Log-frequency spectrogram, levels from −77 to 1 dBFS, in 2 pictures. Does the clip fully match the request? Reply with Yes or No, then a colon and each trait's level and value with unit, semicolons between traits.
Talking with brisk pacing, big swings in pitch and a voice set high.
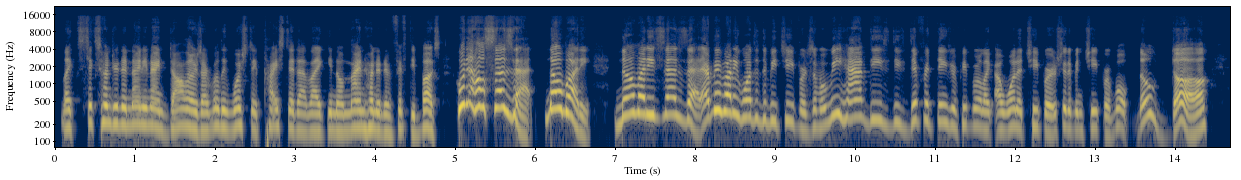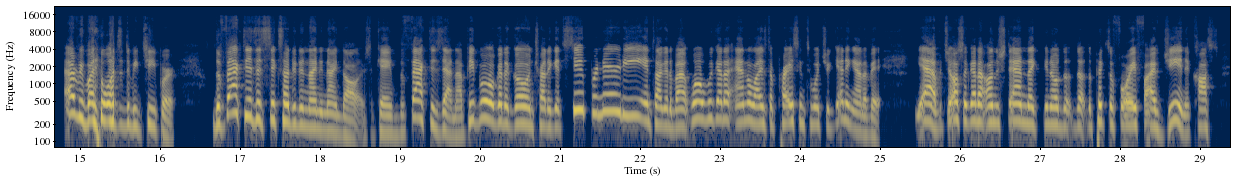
Yes: fast, 240 wpm; wide, 5.8 semitones; high, 205 Hz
